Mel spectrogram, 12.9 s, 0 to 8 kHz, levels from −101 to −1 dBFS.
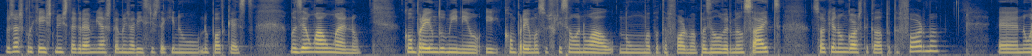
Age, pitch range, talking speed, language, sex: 10-29, 195-230 Hz, 215 wpm, Portuguese, female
